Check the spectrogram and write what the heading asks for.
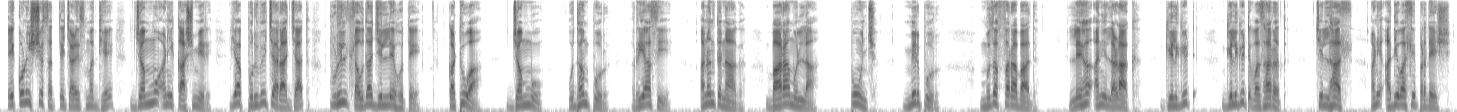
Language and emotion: Marathi, neutral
